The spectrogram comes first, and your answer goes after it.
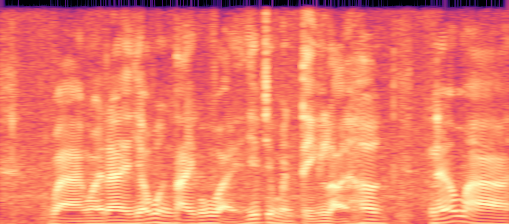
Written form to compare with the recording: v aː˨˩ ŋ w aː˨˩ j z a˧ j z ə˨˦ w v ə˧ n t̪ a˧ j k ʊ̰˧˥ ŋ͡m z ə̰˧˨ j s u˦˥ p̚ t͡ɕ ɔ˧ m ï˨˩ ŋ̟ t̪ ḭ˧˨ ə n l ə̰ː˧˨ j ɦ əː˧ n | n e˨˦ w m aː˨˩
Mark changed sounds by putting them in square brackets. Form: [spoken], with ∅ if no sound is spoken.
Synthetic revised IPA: v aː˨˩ ŋ w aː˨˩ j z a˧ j z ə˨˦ w v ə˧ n t̪ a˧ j k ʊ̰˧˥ ŋ͡m [v] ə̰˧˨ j [z] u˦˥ p̚ t͡ɕ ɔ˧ m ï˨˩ ŋ̟ t̪ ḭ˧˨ ə n l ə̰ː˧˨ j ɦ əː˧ n | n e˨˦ w m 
